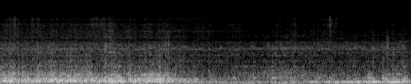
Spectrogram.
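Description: Running noise of a JR West 207 series electric commuter train heard from inside the driver's cab: a steady low rumble that drops in loudness about two seconds in and swells again near the end.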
